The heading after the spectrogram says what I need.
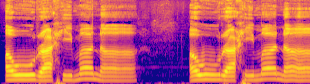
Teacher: جزم والی واو پیچھے حمزہ پہ زبر تو لمبا ہونے سے بچائیں گے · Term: واو لین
